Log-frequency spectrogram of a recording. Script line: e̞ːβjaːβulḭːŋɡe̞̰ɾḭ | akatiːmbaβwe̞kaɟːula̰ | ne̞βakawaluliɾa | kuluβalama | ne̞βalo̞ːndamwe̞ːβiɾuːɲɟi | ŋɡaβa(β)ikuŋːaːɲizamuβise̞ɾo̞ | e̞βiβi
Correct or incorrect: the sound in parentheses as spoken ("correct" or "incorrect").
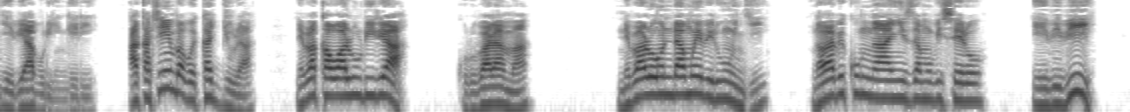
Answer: correct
